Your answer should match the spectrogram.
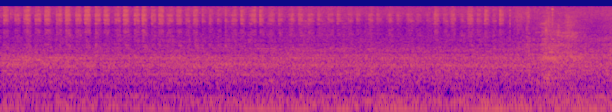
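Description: Crayola coloured pencil scratching quickly back and forth on paper as a yellow swatch is coloured in, faint.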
